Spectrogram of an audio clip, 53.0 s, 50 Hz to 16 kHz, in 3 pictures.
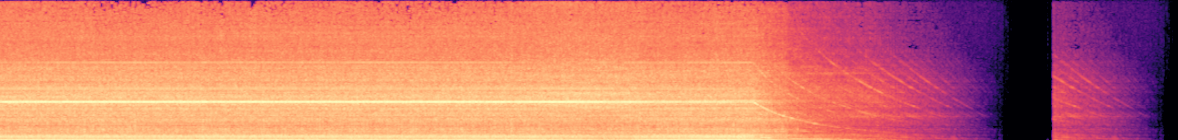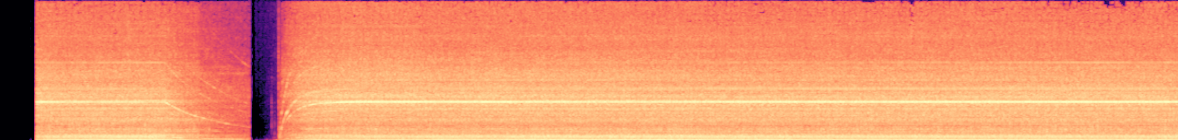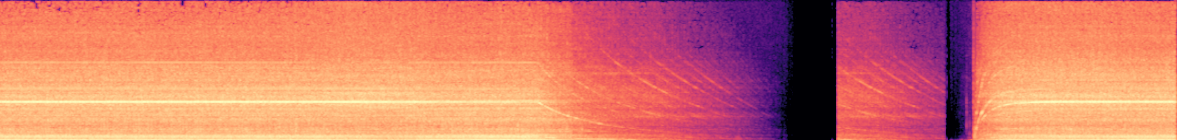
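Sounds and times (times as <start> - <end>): vacuum cleaner motor running: 0.0 - 13.8, 18.3 - 46.4, 48.0 - 53.0.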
